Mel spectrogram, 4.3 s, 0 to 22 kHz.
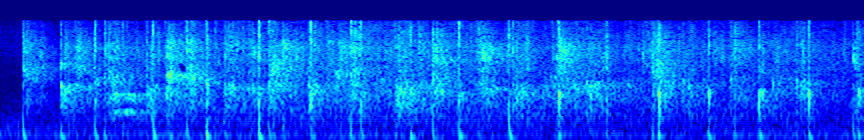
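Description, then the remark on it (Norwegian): A church audience applauds the more than 200 people engaged in the church's services, many hands clapping in a dense, irregular patter of sharp claps that stays at an even, fairly loud level throughout, with no voices. “Vært en applaus?”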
